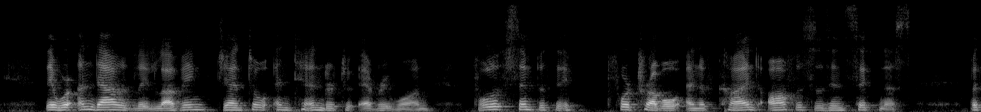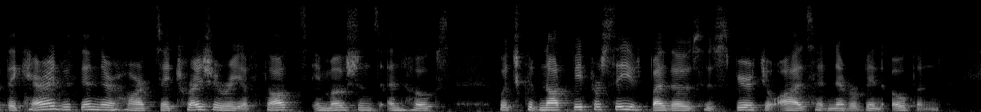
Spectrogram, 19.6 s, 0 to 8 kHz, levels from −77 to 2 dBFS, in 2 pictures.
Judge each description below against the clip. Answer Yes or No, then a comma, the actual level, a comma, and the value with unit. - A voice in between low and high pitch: Yes, medium, 160 Hz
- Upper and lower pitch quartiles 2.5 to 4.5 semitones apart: Yes, average, 3.8 semitones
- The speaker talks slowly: No, average, 145 wpm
